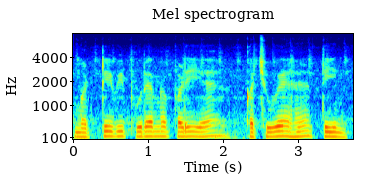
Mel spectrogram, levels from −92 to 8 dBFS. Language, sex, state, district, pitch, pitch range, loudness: Hindi, male, Uttar Pradesh, Lucknow, 130 Hz, 125-140 Hz, -17 LUFS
